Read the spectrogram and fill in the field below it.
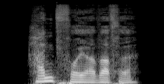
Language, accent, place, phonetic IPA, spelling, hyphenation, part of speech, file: German, Germany, Berlin, [ˈhantˌfɔʏ̯ɐˌvafə], Handfeuerwaffe, Hand‧feu‧er‧waf‧fe, noun, De-Handfeuerwaffe.ogg
- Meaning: a gun that can be carried and operated using just the hands, like a pistol or a rifle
